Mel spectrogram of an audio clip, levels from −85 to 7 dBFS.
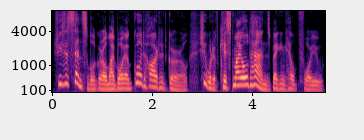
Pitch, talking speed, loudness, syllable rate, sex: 165 Hz, 230 wpm, -18 LUFS, 5.0 syllables/s, male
